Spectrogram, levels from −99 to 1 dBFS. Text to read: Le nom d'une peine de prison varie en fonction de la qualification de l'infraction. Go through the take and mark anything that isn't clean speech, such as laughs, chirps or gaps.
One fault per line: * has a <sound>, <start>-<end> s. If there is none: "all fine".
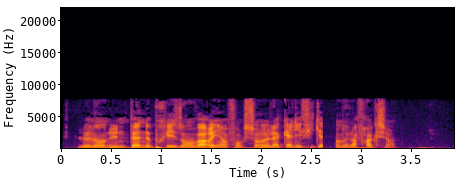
* has a dropout, 2.6-2.8 s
